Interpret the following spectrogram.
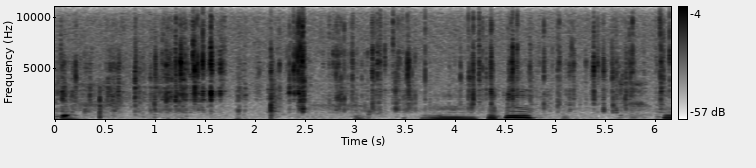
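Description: Packaging crinkling and rustling in the hands as stud earrings are taken from a small padded mailer and a clear plastic bag, a run of quick crackles over the first three seconds or so. A brief bit of a man's voice comes about two thirds of the way through.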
